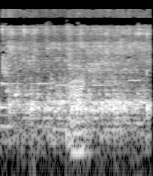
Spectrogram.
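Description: Water from a plastic tap running into a drinking glass and spilling over into a sink: a steady splashing rush that starts abruptly.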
